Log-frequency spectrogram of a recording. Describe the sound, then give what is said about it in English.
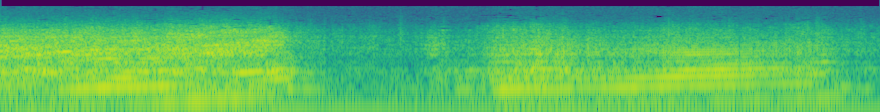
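A car engine revs loudly, surging in two strong bursts with a brief dip between, its pitch climbing as the car pulls away. No voices are heard. “Choke the motor, lady. Well, it sounds like it's choking now.”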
